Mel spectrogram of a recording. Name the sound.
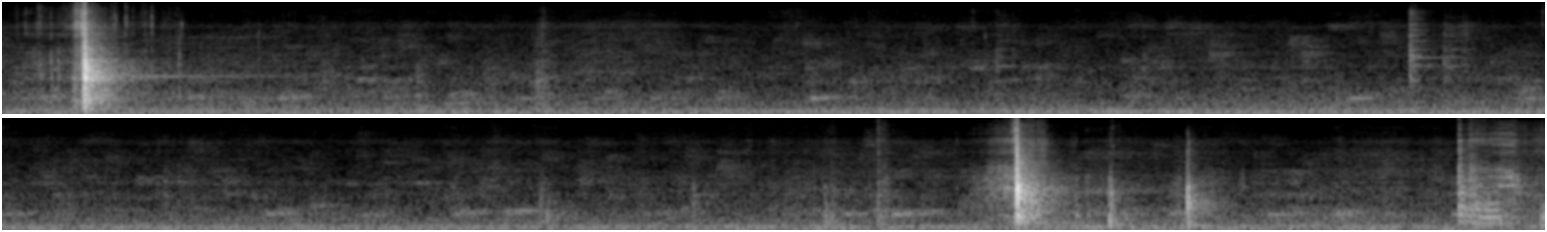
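knife chopping food into three pieces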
